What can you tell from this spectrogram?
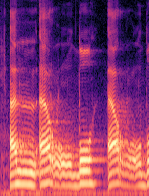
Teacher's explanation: ro sukun didahului fathah. Maka rnya tafkhim ditebalkan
